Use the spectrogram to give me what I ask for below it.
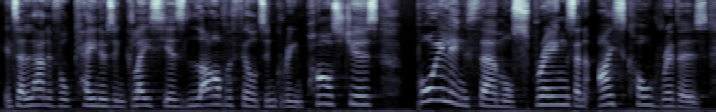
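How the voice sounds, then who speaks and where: A woman's voice: medium pitch, normal speed. A woman with an English accent presenting cruise deals on a shopping channel, chatty and enthusiastic with frequent ums.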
